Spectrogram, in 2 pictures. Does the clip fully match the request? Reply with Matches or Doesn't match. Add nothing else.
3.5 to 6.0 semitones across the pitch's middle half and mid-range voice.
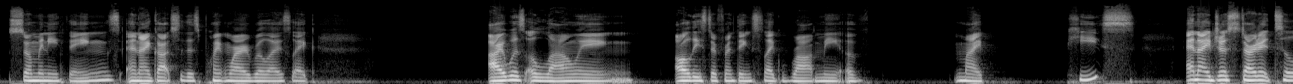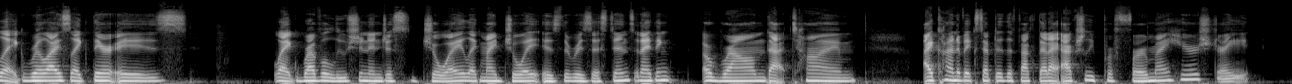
Matches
